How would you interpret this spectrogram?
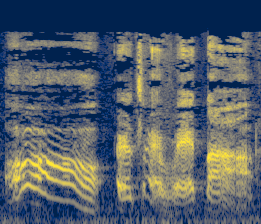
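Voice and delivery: high, drawn-out slow delighted oh; delighted Mandela greeting. Retold or imitated. Mandela spotting Evita on stage, drawn-out delight. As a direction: greet her like an old friend.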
